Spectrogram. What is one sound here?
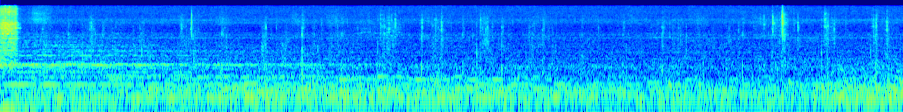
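Footsteps crunch softly on rough ground.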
